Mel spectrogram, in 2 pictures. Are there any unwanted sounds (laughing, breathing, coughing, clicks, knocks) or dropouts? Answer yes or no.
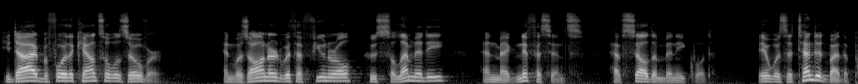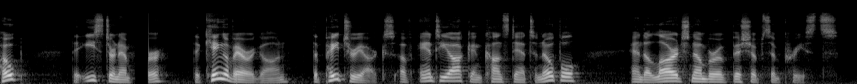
yes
